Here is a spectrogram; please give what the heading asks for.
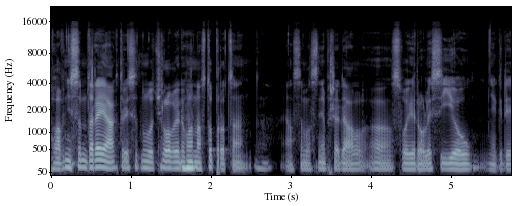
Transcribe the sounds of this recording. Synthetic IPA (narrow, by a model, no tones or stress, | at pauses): ɦlavɲiːsɛmt̪adɪjaːkt̪ɛɾḭːsɛft̪omuzat͡ʃalovjɛnovat̪̚nast̪o̞pɾo̞t͡sɛ̰nt̪ja̰ːsɛmvla̰st̪ɲɛpr̝̥ɛda̰lsvo̞jiɾo̰lɪsiːowɲɛɡdɪ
